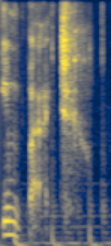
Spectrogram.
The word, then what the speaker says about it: impact: Eco impact. Eco is connected with nature. M P A C T. The other word is a very important noun. Impact. Impact. The accent falls on the first syllable impact.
